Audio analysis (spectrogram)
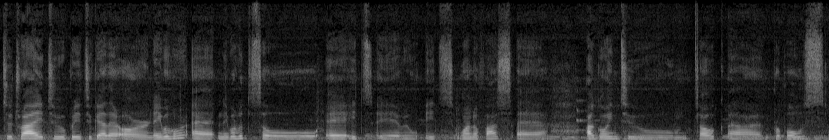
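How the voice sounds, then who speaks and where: A woman's voice: fairly low pitch, fairly even intonation, slow pace, a crowd in the background. A woman in her thirties in a classroom role-play, speaking hesitantly with many fillers and restarts. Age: 30s.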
